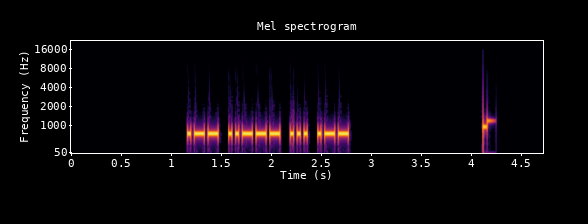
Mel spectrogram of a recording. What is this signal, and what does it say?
Morse code, heard as a keyed tone, about 36 wpm, 700 Hz. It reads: W2SW
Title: USA Call Signs - 4 Characters - 4x Character Spacing - 35wpm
